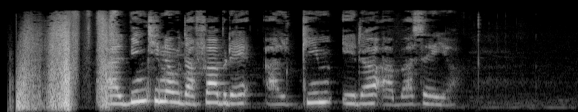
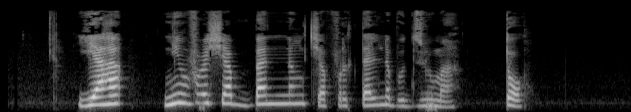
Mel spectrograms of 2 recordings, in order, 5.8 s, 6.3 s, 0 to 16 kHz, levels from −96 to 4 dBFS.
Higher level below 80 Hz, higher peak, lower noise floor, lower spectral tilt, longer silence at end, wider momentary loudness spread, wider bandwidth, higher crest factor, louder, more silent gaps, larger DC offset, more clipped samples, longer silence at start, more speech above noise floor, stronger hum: first, -54 dBFS vs -70 dBFS; about the same, 0 dBFS vs -2 dBFS; second, -66 dBFS vs -78 dBFS; about the same, -3.5 dB/octave vs -3.5 dB/octave; first, 1.3 s vs 1.1 s; about the same, 15 LU vs 16 LU; about the same, 11.5 kHz vs 11.5 kHz; about the same, 22 dB vs 24 dB; first, -20 LUFS vs -24 LUFS; neither; neither; neither; second, 0.15 s vs 0.8 s; second, 45 dB vs 55 dB; neither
